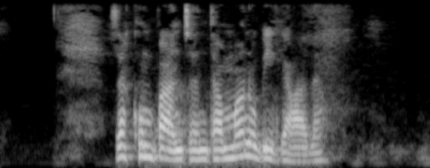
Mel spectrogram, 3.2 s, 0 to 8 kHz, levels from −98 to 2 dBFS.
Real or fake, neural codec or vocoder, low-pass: real; none; 7.2 kHz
